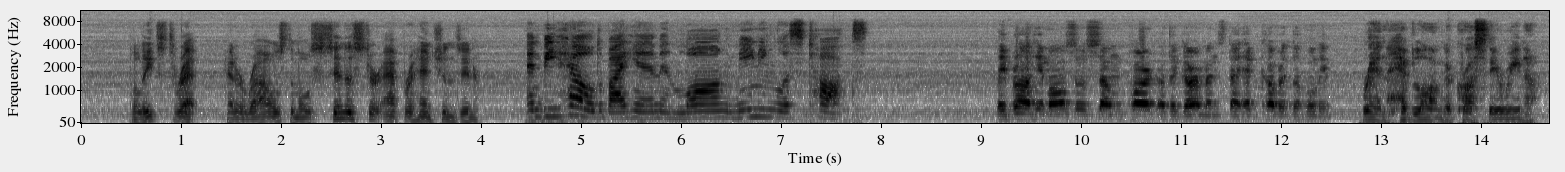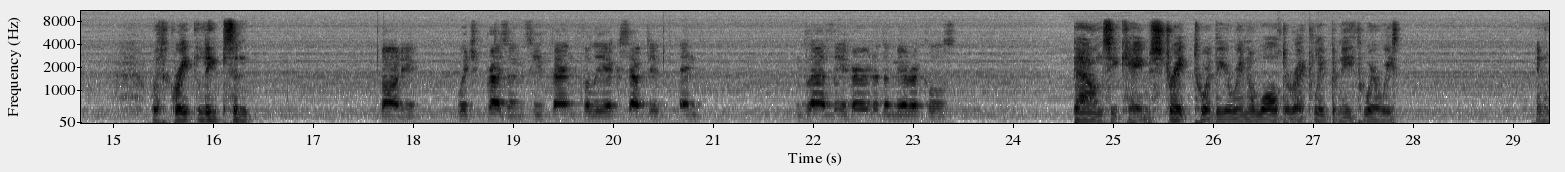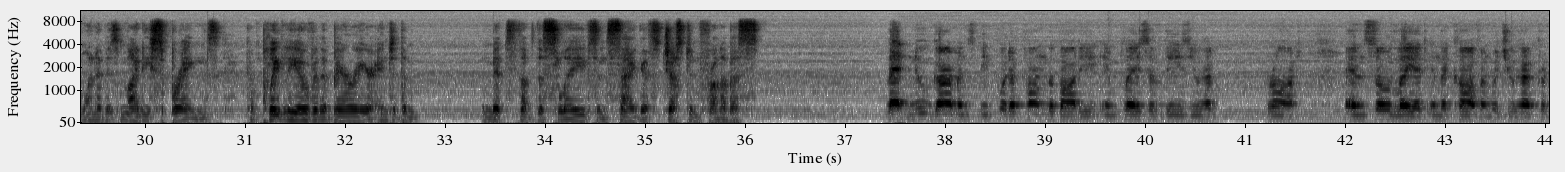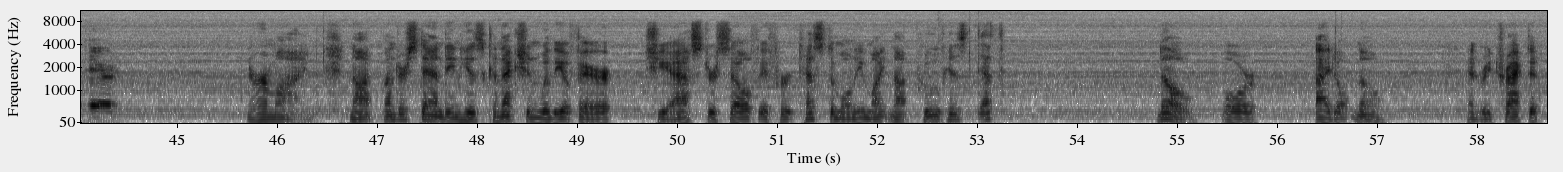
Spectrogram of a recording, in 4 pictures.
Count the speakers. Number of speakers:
4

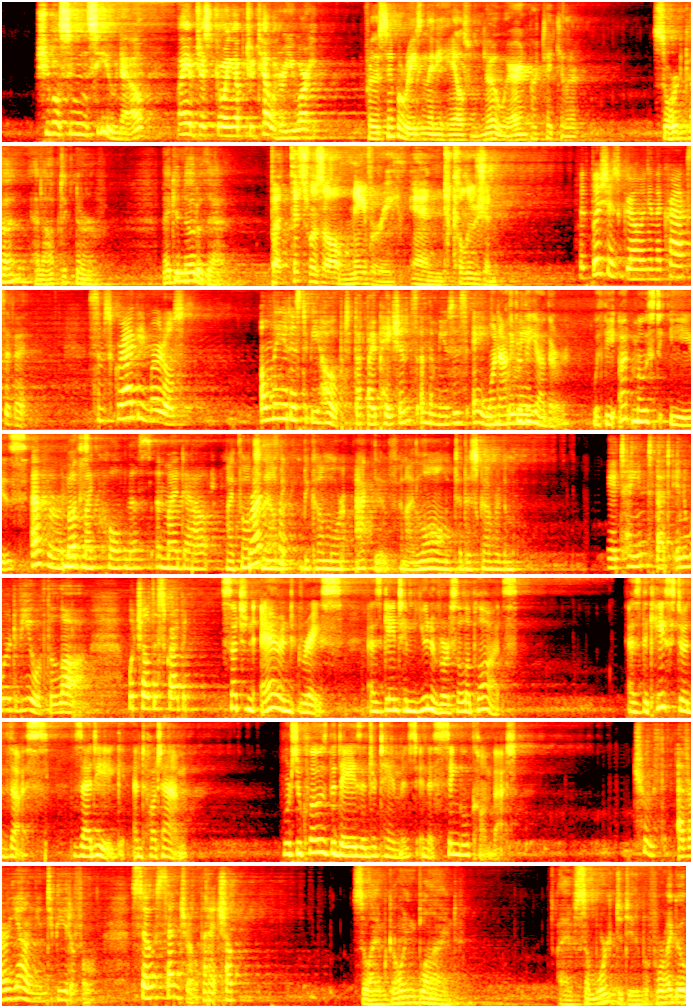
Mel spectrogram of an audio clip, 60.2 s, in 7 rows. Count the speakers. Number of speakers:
9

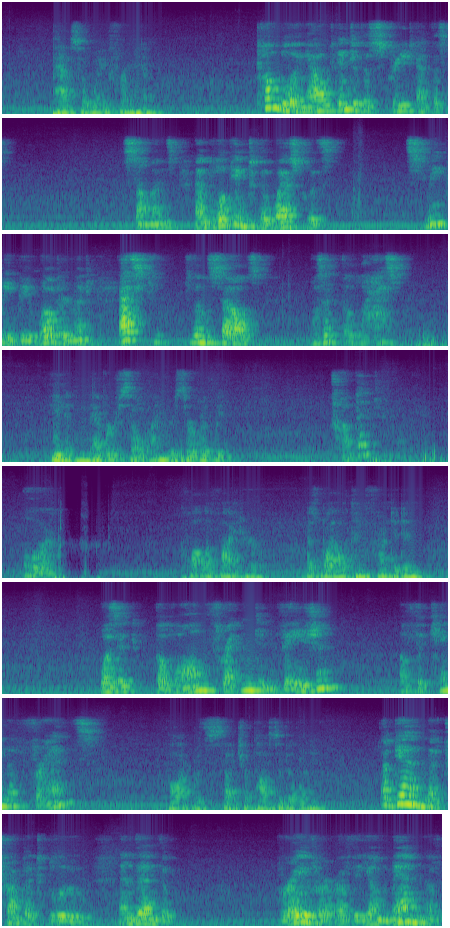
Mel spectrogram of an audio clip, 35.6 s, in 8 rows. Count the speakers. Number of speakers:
2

